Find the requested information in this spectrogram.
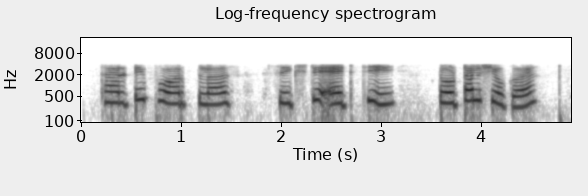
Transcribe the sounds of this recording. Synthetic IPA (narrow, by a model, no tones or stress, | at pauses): t̪ʰəɾʈifoɾpləsː | iksʈieʈt͡ɕi | ʈoʈəlɕɔkəɾ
